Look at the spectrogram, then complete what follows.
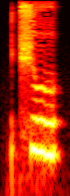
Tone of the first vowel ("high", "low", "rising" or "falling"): low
